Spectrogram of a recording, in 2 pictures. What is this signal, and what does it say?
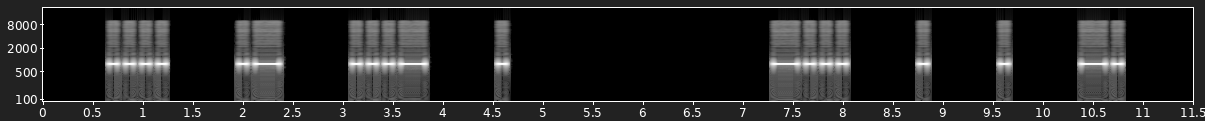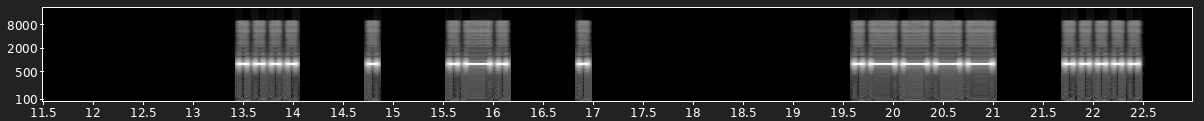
Morse code, heard as a keyed tone, about 15 wpm, spaced as for 8 wpm, 800 Hz. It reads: HAVE BEEN HERE 15
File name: (spaced) / QSOs Spaced-mp3s / WD0BGP 1 @13 sp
